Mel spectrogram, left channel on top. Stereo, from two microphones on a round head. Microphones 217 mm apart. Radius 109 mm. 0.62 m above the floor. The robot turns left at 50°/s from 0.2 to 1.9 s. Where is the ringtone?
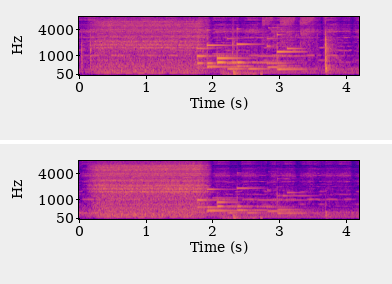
65° left (ahead or behind), 0.9 m; by 3.4 s 70° left (ahead or behind), 0.9 m.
